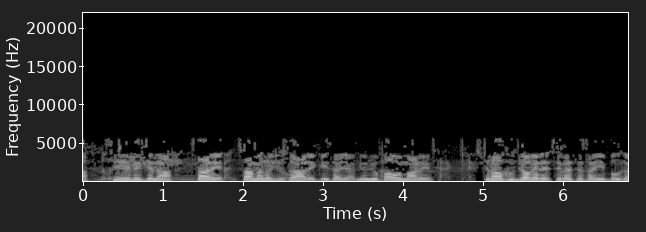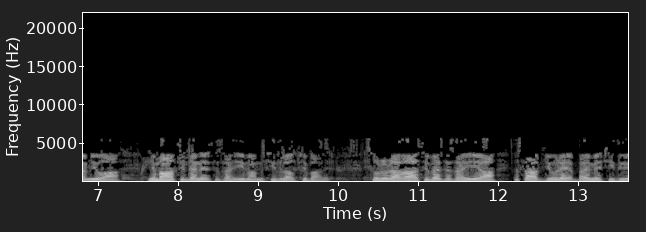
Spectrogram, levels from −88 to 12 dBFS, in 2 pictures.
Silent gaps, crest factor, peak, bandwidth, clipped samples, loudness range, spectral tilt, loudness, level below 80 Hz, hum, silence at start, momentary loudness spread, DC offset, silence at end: none; 18 dB; -6 dBFS; 5.8 kHz; under 0.1%; 2 LU; -4.5 dB/octave; -24 LUFS; -66 dBFS; none; 0 s; 10 LU; under 0.1%; 0 s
